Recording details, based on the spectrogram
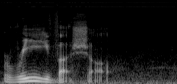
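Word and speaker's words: Revachol: Oh, it tells me right there it's pronounced Revashal.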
